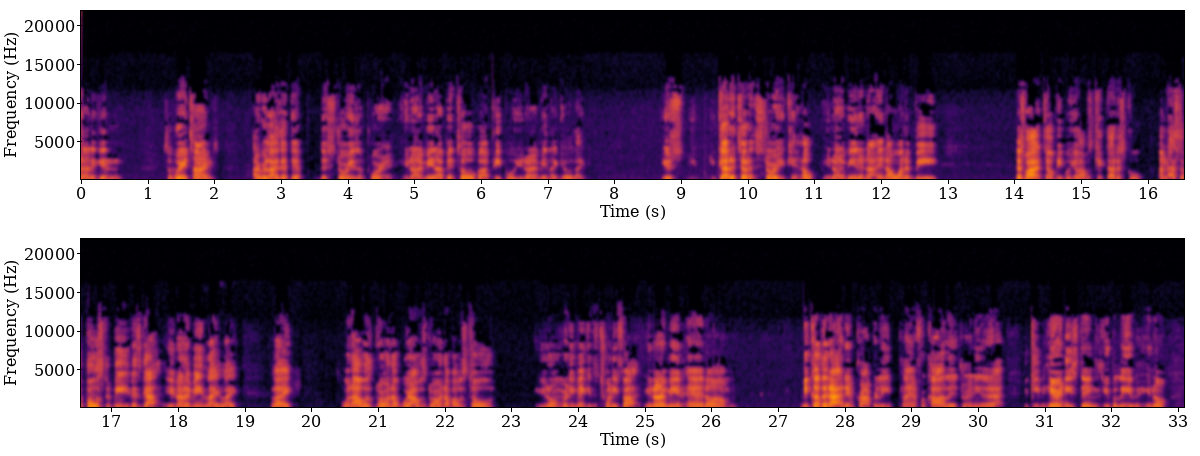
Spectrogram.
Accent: Miami, Florida, United States; And I realized that I was just missing home. And I was missing home from Miami. I'm like, yo, you missing home from paradise.

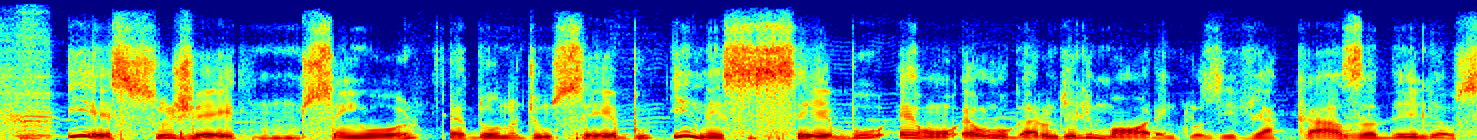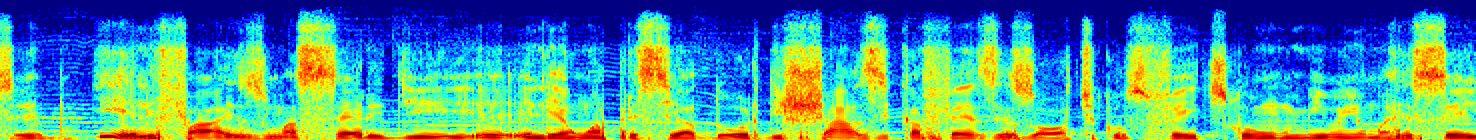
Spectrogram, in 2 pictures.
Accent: Blumenau, Santa Catarina, Brazil; born there; lá na cidade de Blumenau, que é onde eu nasci

